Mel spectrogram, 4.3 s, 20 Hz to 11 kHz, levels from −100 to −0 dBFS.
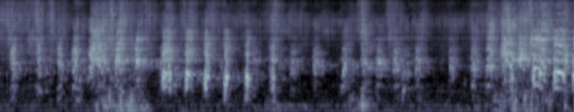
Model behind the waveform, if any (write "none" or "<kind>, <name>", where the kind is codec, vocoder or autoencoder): vocoder, BigVGAN v2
